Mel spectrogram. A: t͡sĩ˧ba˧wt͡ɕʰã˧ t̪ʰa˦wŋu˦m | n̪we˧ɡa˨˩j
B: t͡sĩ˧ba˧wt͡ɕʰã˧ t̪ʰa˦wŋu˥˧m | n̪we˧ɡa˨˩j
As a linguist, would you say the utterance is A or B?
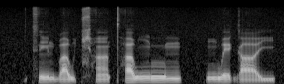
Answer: A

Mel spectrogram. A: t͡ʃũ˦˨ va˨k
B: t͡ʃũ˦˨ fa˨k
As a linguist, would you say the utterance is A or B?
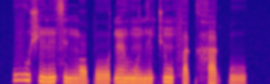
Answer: B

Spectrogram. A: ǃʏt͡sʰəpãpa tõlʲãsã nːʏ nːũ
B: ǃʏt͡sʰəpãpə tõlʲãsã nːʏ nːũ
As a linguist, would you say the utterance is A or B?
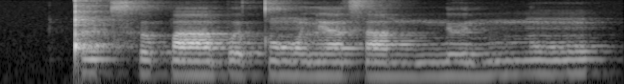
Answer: B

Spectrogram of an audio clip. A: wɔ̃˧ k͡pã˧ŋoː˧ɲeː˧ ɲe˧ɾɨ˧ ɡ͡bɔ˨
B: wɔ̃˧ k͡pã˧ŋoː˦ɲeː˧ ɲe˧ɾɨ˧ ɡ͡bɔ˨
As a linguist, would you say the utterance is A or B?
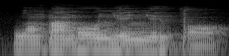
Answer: B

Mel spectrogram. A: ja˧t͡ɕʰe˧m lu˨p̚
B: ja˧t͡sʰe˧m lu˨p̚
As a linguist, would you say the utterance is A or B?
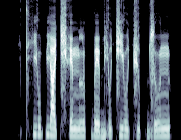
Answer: A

